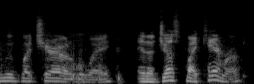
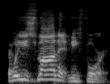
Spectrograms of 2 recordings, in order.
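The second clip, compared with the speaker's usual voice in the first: fast, louder demand; drill sergeant bark; 4 semitones higher, 7 dB louder, much faster than usual. Retold or imitated. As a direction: snap at the smiling recruit. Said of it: "So he's like".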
